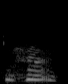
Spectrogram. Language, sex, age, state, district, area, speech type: Odia, female, 30-45, Odisha, Subarnapur, urban, conversation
